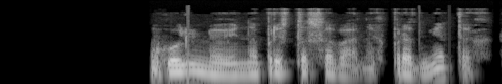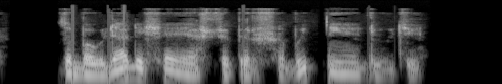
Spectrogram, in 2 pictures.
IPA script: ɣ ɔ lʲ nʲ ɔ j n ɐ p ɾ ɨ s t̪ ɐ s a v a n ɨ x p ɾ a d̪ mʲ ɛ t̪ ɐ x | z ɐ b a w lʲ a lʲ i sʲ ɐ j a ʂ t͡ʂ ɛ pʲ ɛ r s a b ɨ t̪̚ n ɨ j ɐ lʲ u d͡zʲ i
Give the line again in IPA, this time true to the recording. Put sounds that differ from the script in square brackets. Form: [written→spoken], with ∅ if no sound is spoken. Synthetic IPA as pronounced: ɣ [ɔ→u] lʲ nʲ ɔ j n ɐ p ɾ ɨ s t̪ ɐ s a v a n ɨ x p ɾ a d̪ mʲ ɛ t̪ ɐ x | z ɐ b a w lʲ a lʲ i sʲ ɐ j a ʂ t͡ʂ ɛ pʲ ɛ r [s→ʂ] a b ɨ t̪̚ n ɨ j ɐ lʲ u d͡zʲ i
